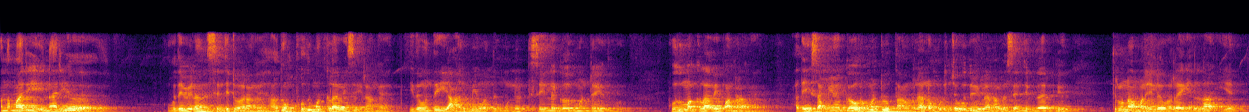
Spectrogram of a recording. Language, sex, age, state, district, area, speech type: Tamil, male, 18-30, Tamil Nadu, Tiruvannamalai, rural, spontaneous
